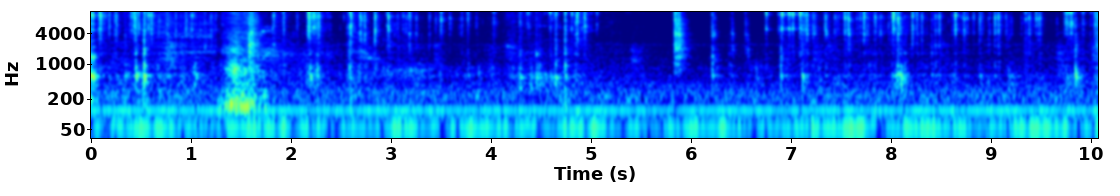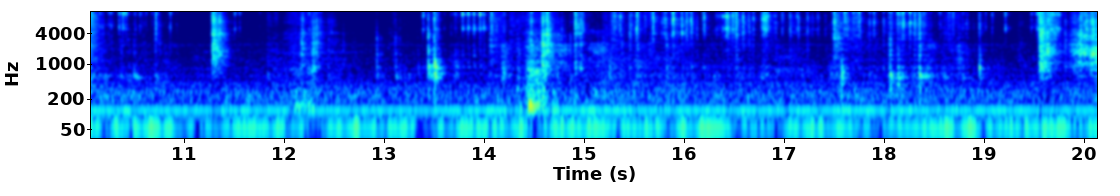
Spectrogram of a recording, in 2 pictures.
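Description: Screwdriver work on a car amplifier's metal case: scattered small clicks and metallic clinks as the screws of the top cover are turned out and handled.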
